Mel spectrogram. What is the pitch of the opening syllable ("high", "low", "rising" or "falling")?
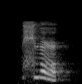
falling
